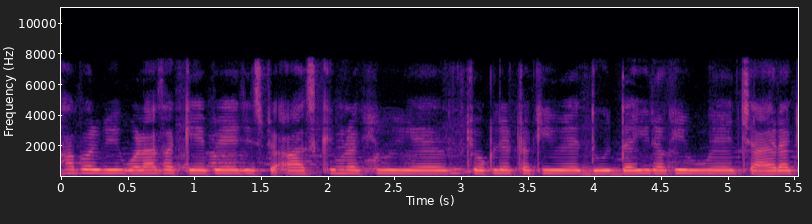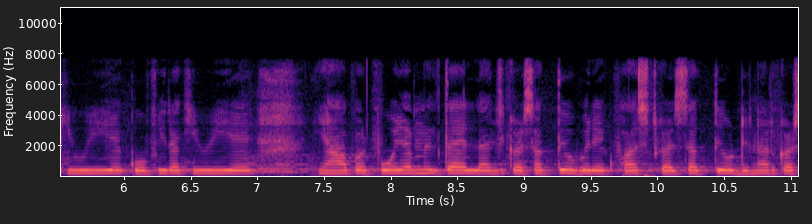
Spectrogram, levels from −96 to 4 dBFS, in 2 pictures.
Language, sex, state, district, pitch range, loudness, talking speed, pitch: Hindi, male, Maharashtra, Solapur, 205-215 Hz, -32 LUFS, 255 wpm, 210 Hz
